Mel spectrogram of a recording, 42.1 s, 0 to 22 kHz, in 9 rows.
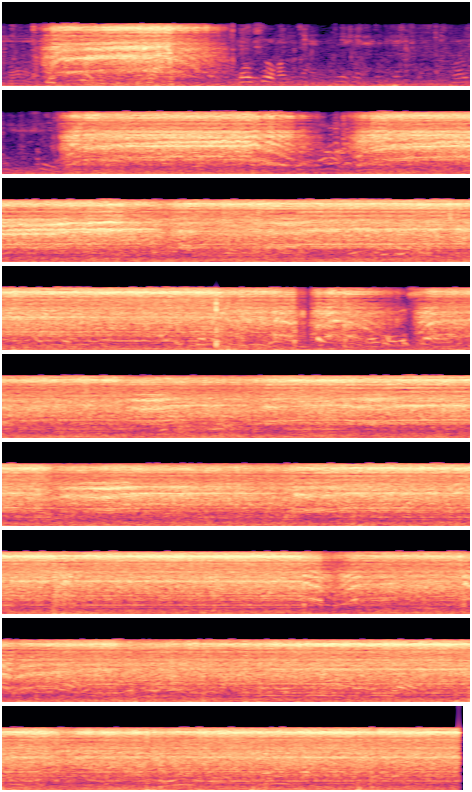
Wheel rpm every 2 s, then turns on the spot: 70, 20, 30, 150, 140, 220, 230, 230, 160, 150, 230, 230, 220, 230, 230, 180, 210, 230, 230, 230, 230.
none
